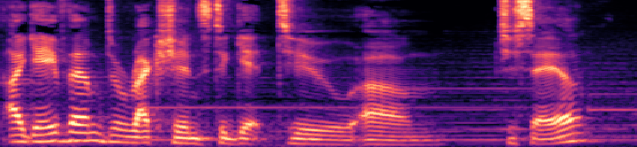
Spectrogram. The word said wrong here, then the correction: Chiesa: Am I saying that right? Chisea? And I told them... – Chiesa.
